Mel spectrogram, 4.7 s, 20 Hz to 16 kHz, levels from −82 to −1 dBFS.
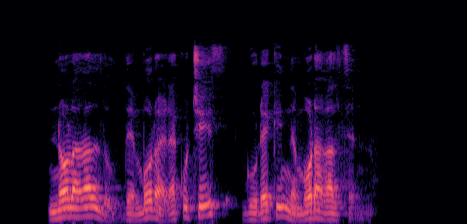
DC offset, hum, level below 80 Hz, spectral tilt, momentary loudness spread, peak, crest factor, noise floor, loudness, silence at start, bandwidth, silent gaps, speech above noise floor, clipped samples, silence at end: under 0.1%; none; -68 dBFS; -5 dB/octave; 13 LU; -10 dBFS; 20 dB; under -90 dBFS; -30 LUFS; 0.5 s; 8 kHz; none; over 60 dB; under 0.1%; 1.1 s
